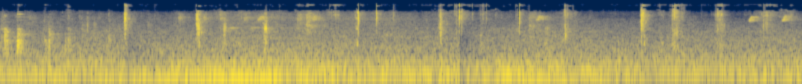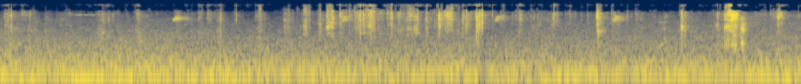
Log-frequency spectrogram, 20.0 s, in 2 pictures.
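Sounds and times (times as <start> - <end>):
steady low rumble: 0.0 - 20.0
chewing crunchy leafy greens: 1.0 - 20.0
stems snapping: 1.5 - 1.7, 4.1 - 7.3, 8.0 - 10.4, 11.2 - 20.0.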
